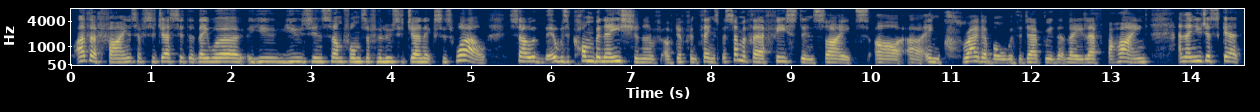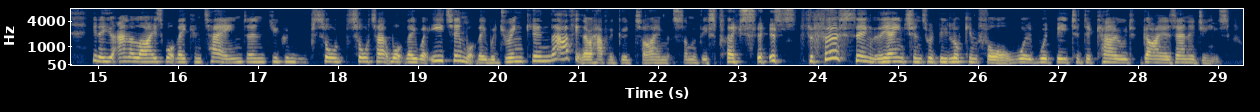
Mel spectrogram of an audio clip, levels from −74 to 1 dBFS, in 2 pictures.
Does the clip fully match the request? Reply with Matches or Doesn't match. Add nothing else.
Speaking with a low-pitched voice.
Doesn't match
